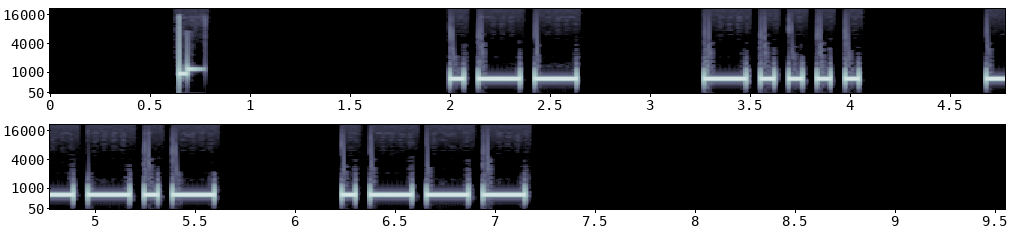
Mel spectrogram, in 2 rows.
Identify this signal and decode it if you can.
Morse code, heard as a keyed tone, about 17 wpm, spaced as for 10 wpm, 700 Hz. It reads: W6QJ
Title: USA Call Signs - 4 Characters - 3x Character Spacing - 17wpm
